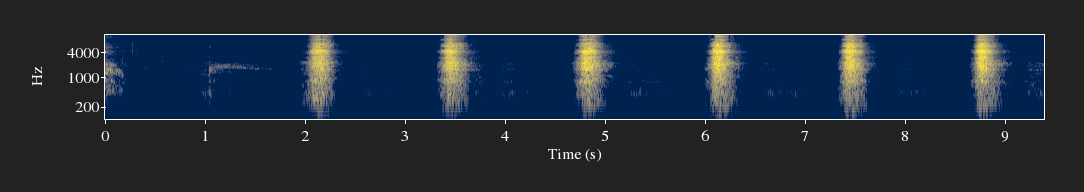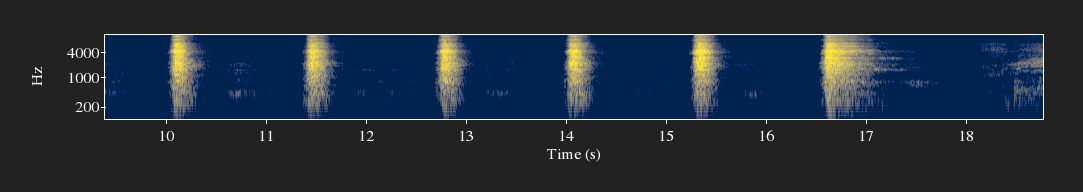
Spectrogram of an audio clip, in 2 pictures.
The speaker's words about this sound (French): Nous nous préparons pour une troisième série. Environ 12 expires.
